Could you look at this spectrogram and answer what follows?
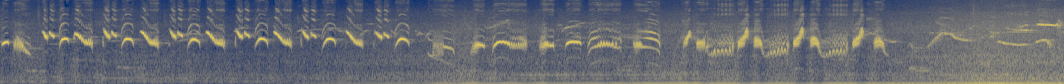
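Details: High-singing caged Chinese hwamei, 'cao cầu' style: a brisk series of arched whistled notes repeated rapidly for four seconds, then scattered looping phrases over a rising low hum and hiss.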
